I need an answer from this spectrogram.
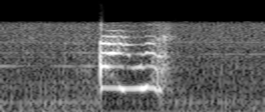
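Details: Ira the tiny kitten utters a brief, clear meow lasting about a third of a second, with a rich harmonic tone that dips slightly in the middle, against a quiet background.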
